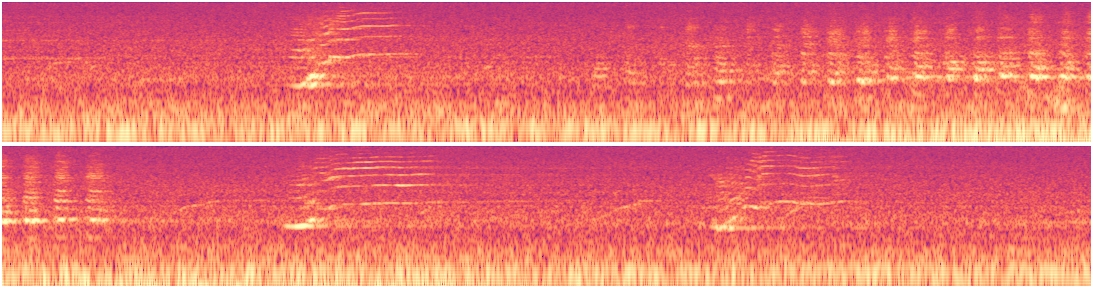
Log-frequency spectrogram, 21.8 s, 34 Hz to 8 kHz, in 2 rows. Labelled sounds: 3.2	4.1	humpback whale, 0.80 to 5.4 kHz
11.4	11.7	humpback whale, 0.86 to 1.0 kHz
13.8	17.4	humpback whale, 0.80 to 5.2 kHz
18.2	19.2	humpback whale, 0.80 to 5.5 kHz

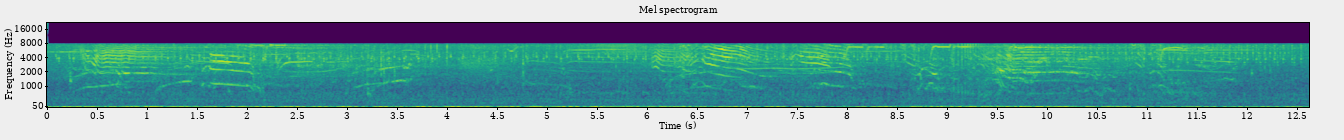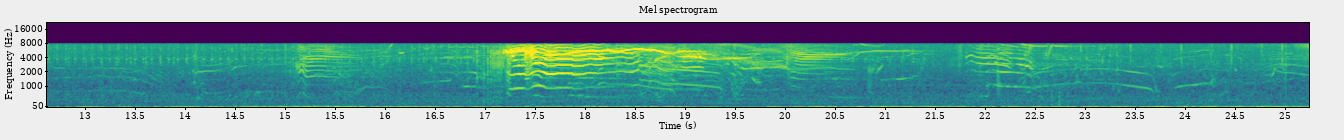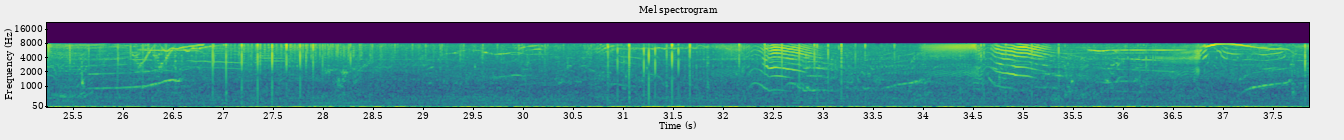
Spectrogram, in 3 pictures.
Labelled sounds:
0.0	2.8	killer whale, southern Alaska resident, 0.41 to 8.0 kHz
3.0	3.8	killer whale, southern Alaska resident, 0.64 to 3.5 kHz
4.7	8.1	killer whale, southern Alaska resident, 0.69 to 8.0 kHz
8.4	9.0	killer whale, southern Alaska resident, 1.3 to 5.0 kHz
9.3	10.6	killer whale, southern Alaska resident, 0.78 to 7.6 kHz
10.9	12.2	killer whale, southern Alaska resident, 1.6 to 7.2 kHz
12.5	15.8	killer whale, southern Alaska resident, 0.64 to 8.0 kHz
16.6	19.3	killer whale, southern Alaska resident, 0.41 to 8.0 kHz
19.9	21.5	killer whale, southern Alaska resident, 0.60 to 8.0 kHz
21.8	24.5	killer whale, southern Alaska resident, 0.46 to 8.0 kHz
24.8	27.7	killer whale, southern Alaska resident, 0.50 to 8.0 kHz
28.0	28.5	killer whale, southern Alaska resident, 0.87 to 3.6 kHz
30.8	31.3	killer whale, southern Alaska resident, 0.64 to 4.9 kHz
32.2	34.1	killer whale, southern Alaska resident, 0.46 to 8.0 kHz
34.6	37.8	killer whale, southern Alaska resident, 0.50 to 8.0 kHz

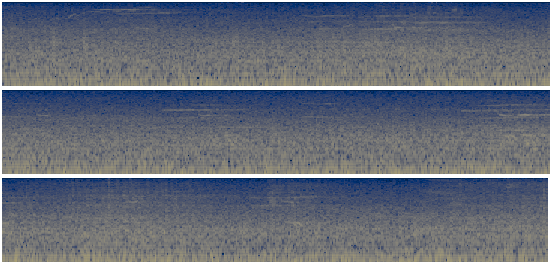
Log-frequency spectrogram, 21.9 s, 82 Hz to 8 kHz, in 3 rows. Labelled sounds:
0.8	2.3	killer whale, southern resident, 3.4 to 5.9 kHz
4.8	6.2	killer whale, southern resident, 1.7 to 7.7 kHz
9.5	10.2	killer whale, southern resident, 1.8 to 3.6 kHz
13.6	14.7	killer whale, southern resident, 0.46 to 3.6 kHz
18.0	18.6	killer whale, southern resident, 0.70 to 4.4 kHz

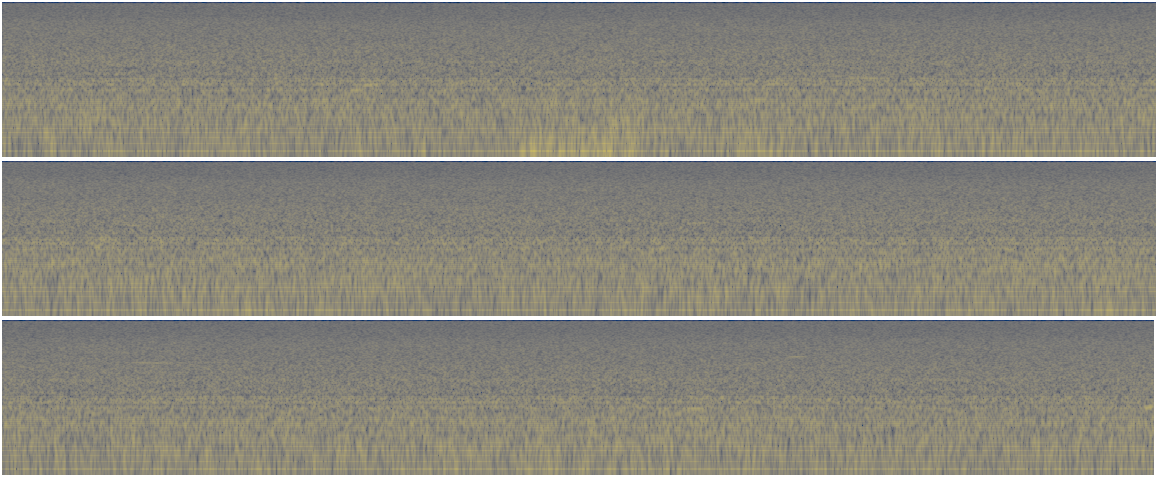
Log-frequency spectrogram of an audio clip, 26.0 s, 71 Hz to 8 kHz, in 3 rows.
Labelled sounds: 18.3	18.5	humpback whale, 2.1 to 2.2 kHz

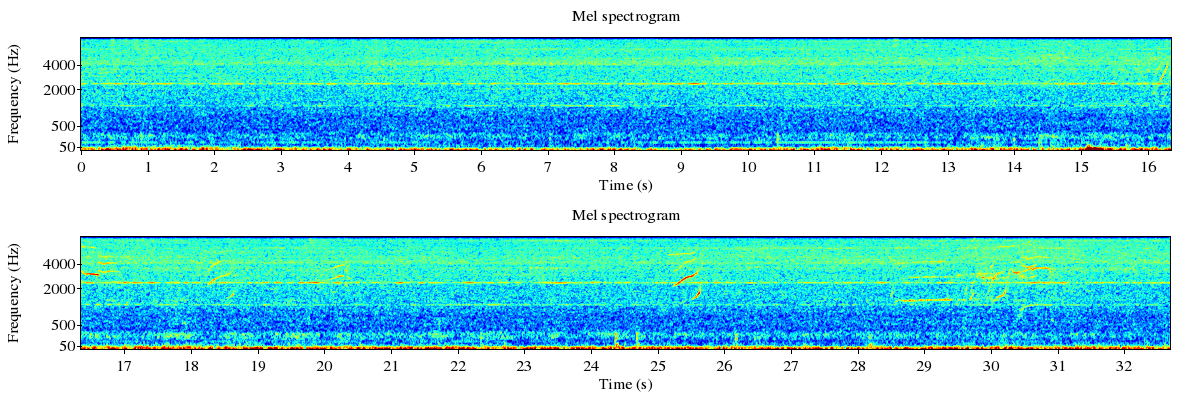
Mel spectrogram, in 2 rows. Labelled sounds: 16.0	16.9	killer whale, 1.8 to 6.3 kHz
25.1	25.7	killer whale, 1.4 to 5.4 kHz
29.5	31.0	killer whale, 0.81 to 4.8 kHz

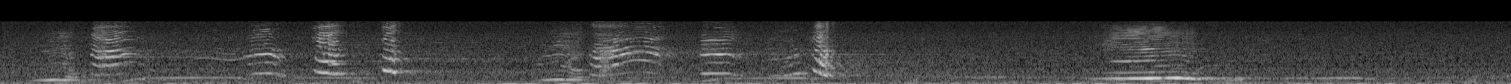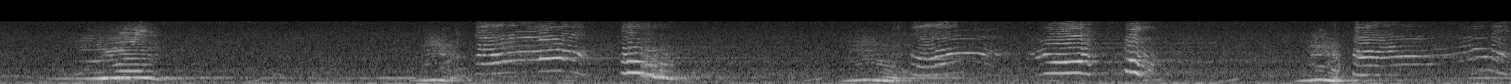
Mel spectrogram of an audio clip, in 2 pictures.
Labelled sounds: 0.9	1.4	humpback whale, 0.80 to 6.4 kHz
1.9	4.1	humpback whale, 0.90 to 6.2 kHz
5.4	6.7	humpback whale, 0.80 to 7.0 kHz
7.0	8.4	humpback whale, 0.80 to 5.7 kHz
11.1	11.9	humpback whale, 1.0 to 6.2 kHz
15.9	16.7	humpback whale, 0.86 to 6.4 kHz
19.3	21.0	humpback whale, 0.90 to 7.1 kHz
21.3	21.9	humpback whale, 0.80 to 2.8 kHz
23.6	25.1	humpback whale, 0.80 to 6.8 kHz
25.4	26.7	humpback whale, 0.80 to 8.0 kHz
28.2	30.2	humpback whale, 0.83 to 6.8 kHz

